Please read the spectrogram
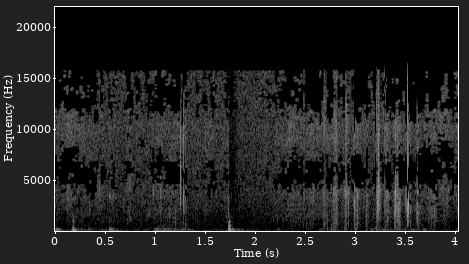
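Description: A dove's wing being cut off at the joint: a few soft knocks, then a quick run of small crackling clicks near the end as the wing comes free.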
